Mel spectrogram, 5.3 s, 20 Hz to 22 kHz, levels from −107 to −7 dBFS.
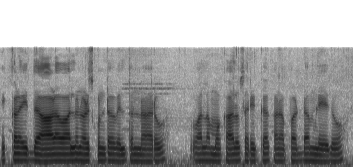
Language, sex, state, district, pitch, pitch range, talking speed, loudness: Telugu, male, Telangana, Hyderabad, 120 Hz, 120-125 Hz, 115 wpm, -20 LUFS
